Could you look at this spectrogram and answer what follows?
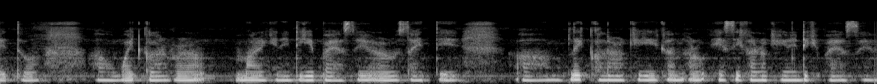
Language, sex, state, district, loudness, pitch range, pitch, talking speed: Nagamese, female, Nagaland, Dimapur, -19 LUFS, 195-200 Hz, 195 Hz, 145 wpm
